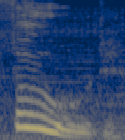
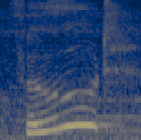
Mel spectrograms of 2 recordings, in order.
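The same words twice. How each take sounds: First: The voice falls at the end. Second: The voice rises at the end. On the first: It is a plain statement. The speaker calls it wrong. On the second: It is a question. The speaker calls it right.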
